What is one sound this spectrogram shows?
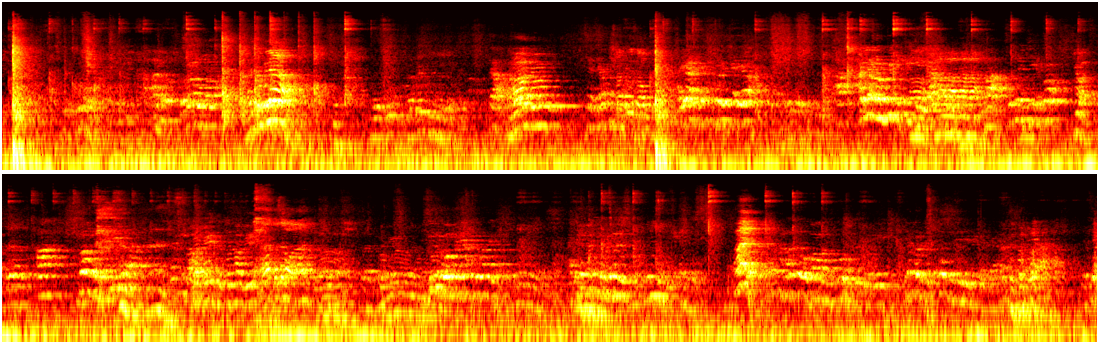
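Men talk and call out nearby in a room with a slight echo.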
